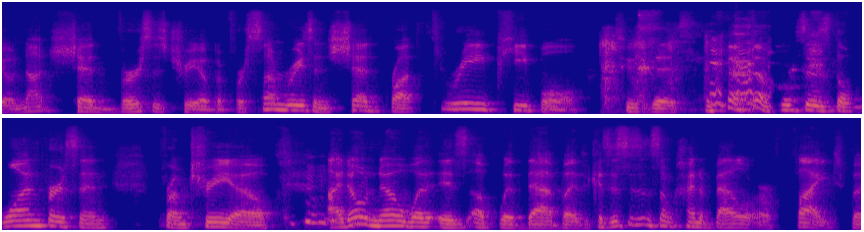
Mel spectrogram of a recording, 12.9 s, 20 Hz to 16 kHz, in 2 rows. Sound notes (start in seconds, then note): 4.5 chuckles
